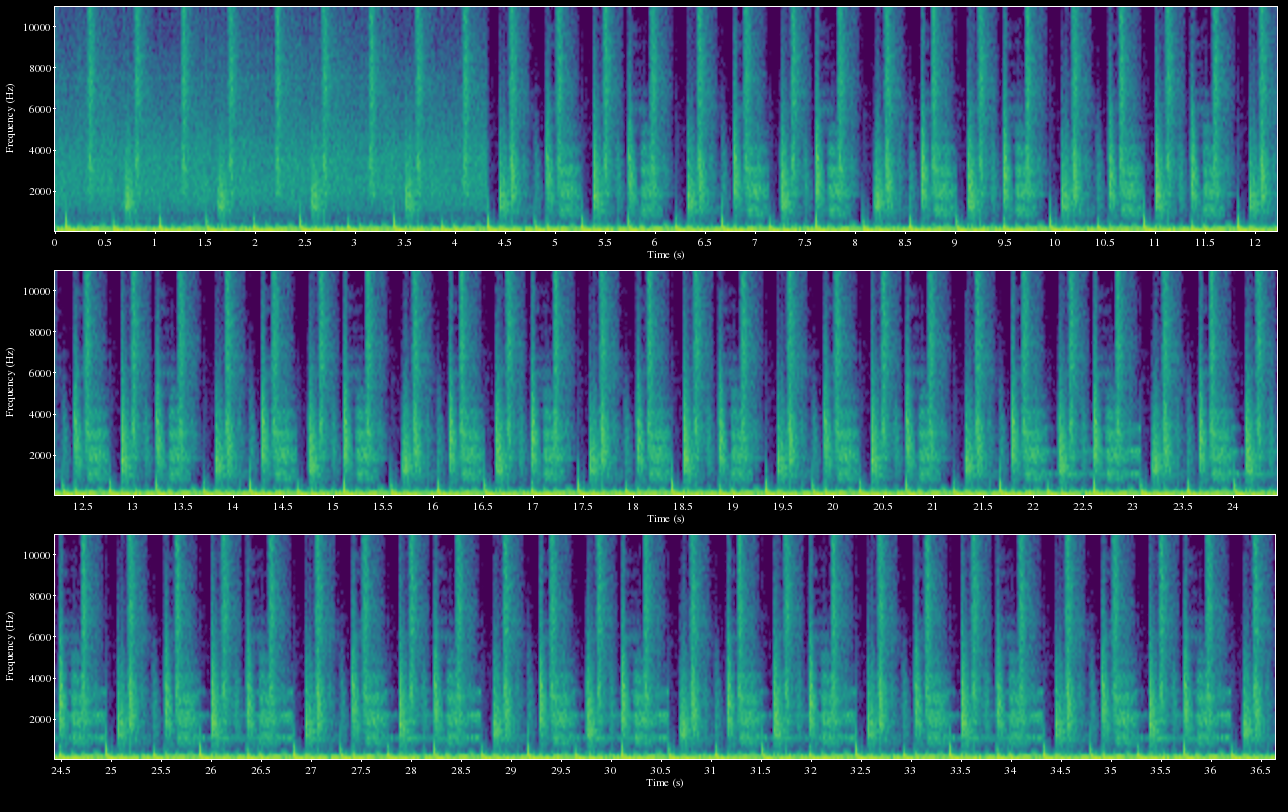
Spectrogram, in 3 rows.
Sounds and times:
Music: 0.0s - 36.6s.

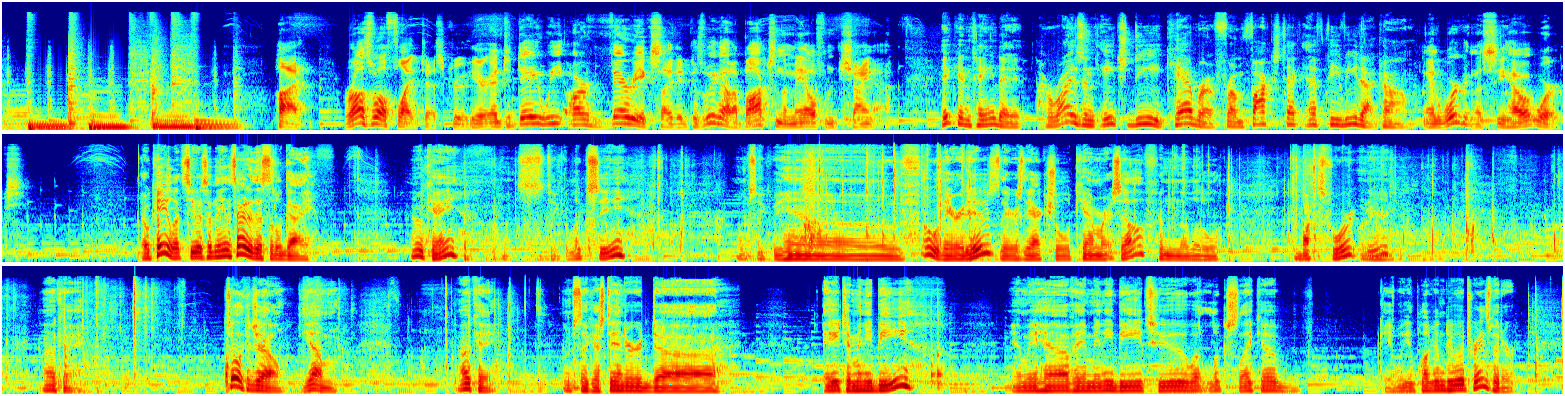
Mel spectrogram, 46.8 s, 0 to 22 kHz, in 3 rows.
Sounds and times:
Music: 0.0s - 46.8s
Speech: 2.8s - 15.8s, 17.0s - 18.8s, 19.7s - 21.9s, 22.9s - 27.8s, 28.5s - 29.6s, 31.6s - 32.0s, 35.8s - 36.2s, 36.8s - 38.5s, 39.4s - 40.4s, 41.3s - 44.2s, 45.0s - 46.4s.

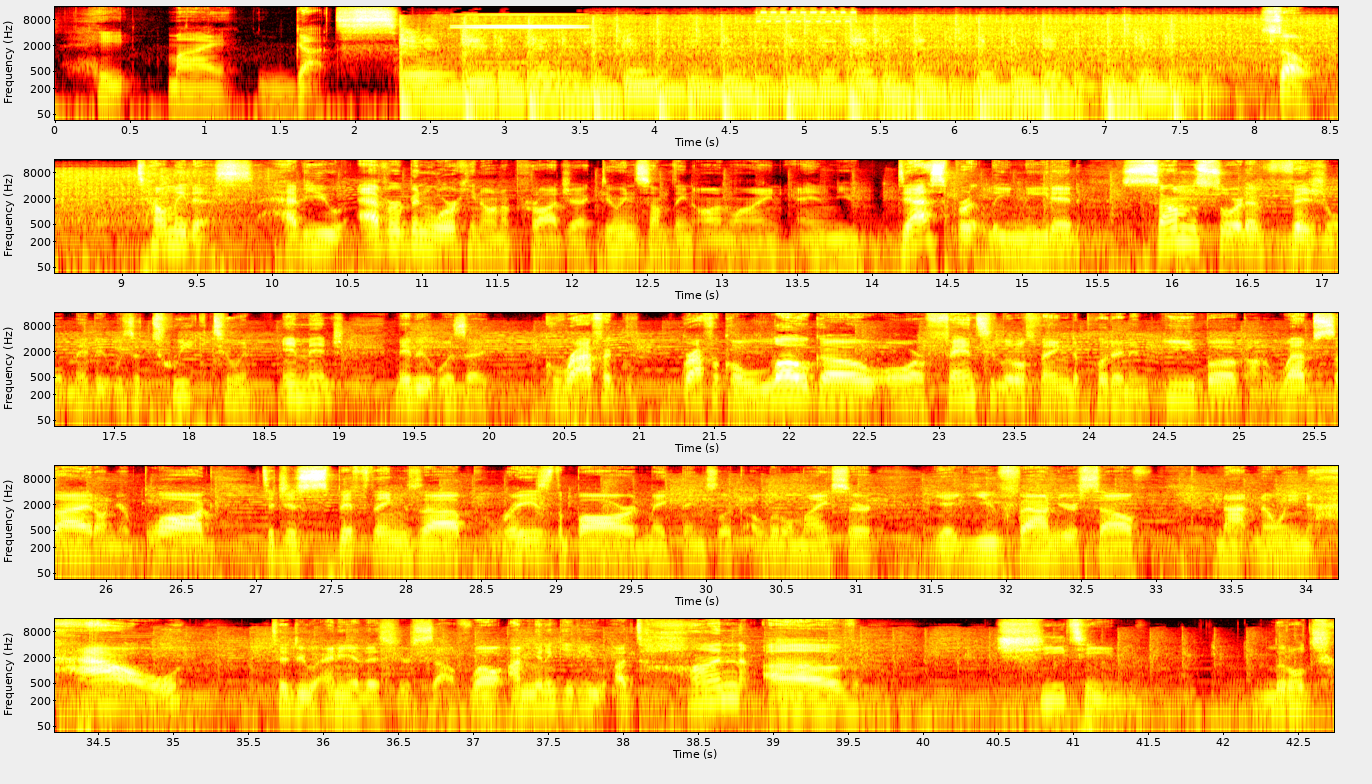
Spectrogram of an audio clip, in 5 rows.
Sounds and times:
Speech: 0.0s - 2.4s, 8.1s - 8.4s, 9.1s - 39.6s, 40.5s - 41.5s, 42.2s - 42.7s
Music: 2.3s - 42.7s.

